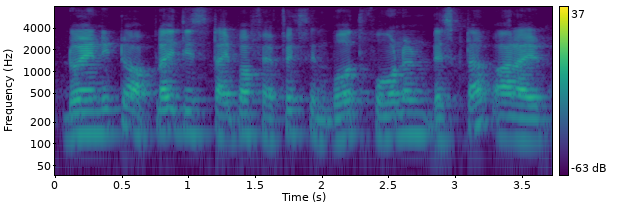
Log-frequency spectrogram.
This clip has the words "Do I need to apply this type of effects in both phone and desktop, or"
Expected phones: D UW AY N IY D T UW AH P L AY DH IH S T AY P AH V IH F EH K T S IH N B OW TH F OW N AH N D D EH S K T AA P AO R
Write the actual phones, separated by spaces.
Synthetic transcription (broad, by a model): D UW AY N IY D T UW AH P L AY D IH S T AY P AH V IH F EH K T S IH N B OW T F OW N AH N D D EH S K T AA P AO R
